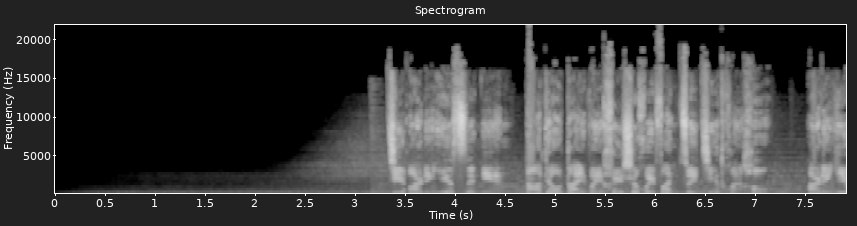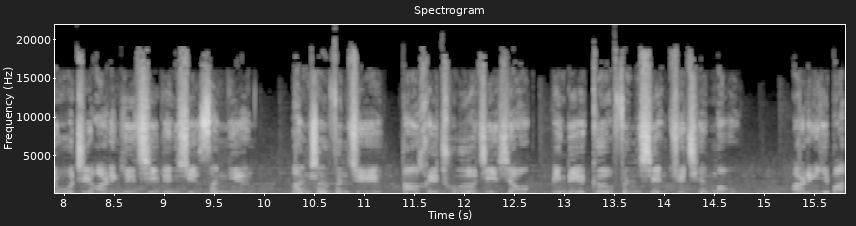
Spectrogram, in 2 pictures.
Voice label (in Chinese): 男 政府专题 大气; 岚山分局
